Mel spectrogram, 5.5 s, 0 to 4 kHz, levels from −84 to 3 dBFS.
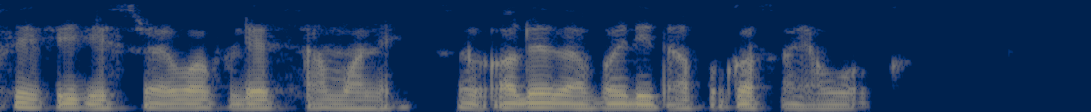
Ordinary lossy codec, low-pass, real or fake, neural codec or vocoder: Opus, 32 kbps; 3.6 kHz; fake; vocoder, 44.1 kHz, 128 mel bands every 512 samples, BigVGAN v2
